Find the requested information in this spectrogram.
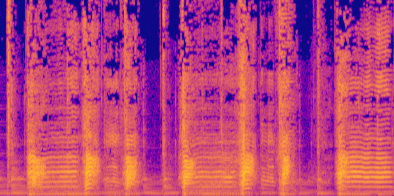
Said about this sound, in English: Because the geese are taking over, the geese have run amok, the geese have learned to improvise. Check out that goosey sound going.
